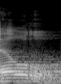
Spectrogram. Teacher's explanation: huruf ra yang bersukun sebelumnya ada fathah, maka ra-nya dibaca takrir bergetar, namun getarannya ini harus tafkhim, tebal, bukan ar, ar tipis, namun ar.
